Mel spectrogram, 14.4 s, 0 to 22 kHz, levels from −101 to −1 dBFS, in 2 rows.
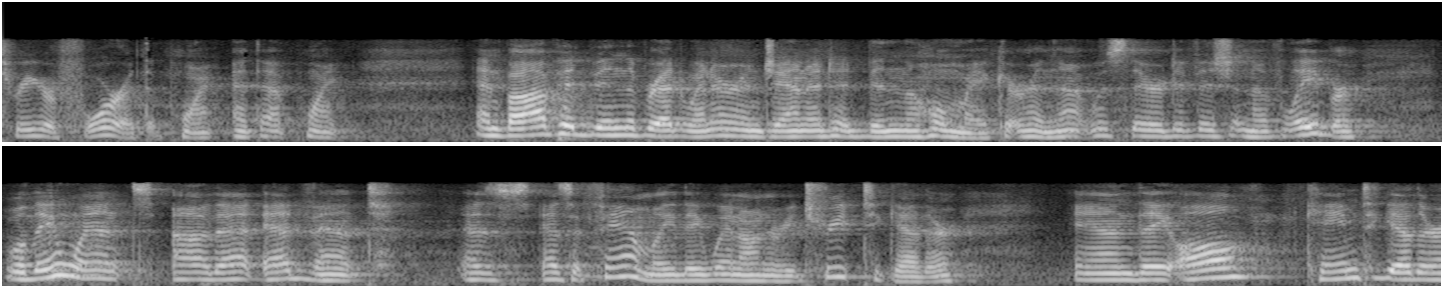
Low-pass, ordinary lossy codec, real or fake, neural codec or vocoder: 7.2 kHz; AAC, 48 kbps; real; none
